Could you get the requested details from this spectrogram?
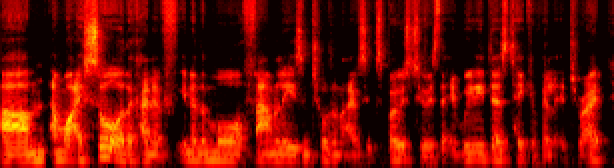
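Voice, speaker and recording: A very fast, monotone male voice of medium pitch, flat in intonation, with hardly any pauses and big swings in loudness. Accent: Welsh. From Wales. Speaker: business owner, former teacher. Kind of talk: interview.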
